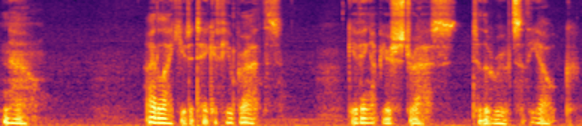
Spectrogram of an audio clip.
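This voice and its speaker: A man leading an ASMR guided meditation in a breathy, mostly whispered voice, soothing and hushed with lingering pauses. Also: fairly low pitch, flat delivery.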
